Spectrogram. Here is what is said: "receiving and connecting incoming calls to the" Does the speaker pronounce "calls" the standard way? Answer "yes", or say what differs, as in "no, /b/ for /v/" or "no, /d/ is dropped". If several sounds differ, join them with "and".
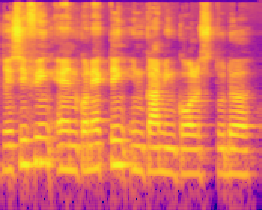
no, /s/ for /z/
